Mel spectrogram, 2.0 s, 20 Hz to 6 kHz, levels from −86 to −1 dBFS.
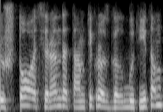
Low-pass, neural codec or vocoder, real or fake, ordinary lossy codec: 5.4 kHz; none; real; Opus, 16 kbps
